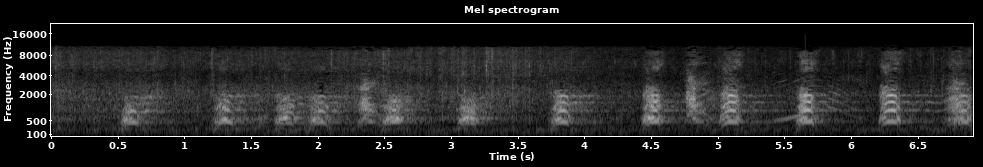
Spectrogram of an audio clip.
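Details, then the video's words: A pack of about eight dogs having fun in a river, several voices giving short harmonic barks and yips in irregular bursts, roughly one to two per second, some overlapping near the end, over a low background hiss. "Pack Of Dogs In The River"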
